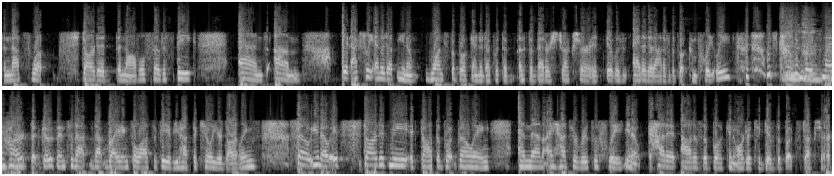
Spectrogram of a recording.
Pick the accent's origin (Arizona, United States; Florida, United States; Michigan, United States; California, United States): California, United States; San Joaquin Central Valley, Northern; moved away as an adult; also born or lived in Iowa / Berkeley / Los Angeles; I was born in Iowa, but we were there for about three months, and then we moved to California, and I was raised in Northern California, up in the California um, San Joaquin Central Valley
